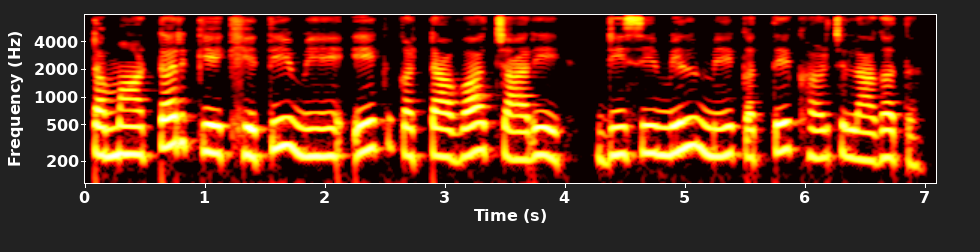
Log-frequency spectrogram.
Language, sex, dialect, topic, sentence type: Maithili, female, Southern/Standard, agriculture, question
